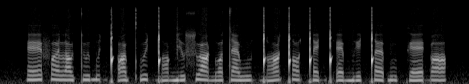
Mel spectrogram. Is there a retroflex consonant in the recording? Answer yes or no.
no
